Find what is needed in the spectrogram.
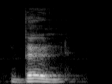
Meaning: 1. attic 2. raised platform, often made out of wood
- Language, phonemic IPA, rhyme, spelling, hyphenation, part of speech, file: Dutch, /bøːn/, -øːn, beun, beun, noun, Nl-beun.ogg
